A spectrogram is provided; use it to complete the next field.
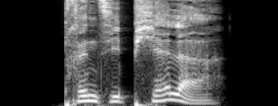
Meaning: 1. comparative degree of prinzipiell 2. inflection of prinzipiell: strong/mixed nominative masculine singular 3. inflection of prinzipiell: strong genitive/dative feminine singular
- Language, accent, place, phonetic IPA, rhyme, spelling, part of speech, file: German, Germany, Berlin, [pʁɪnt͡siˈpi̯ɛlɐ], -ɛlɐ, prinzipieller, adjective, De-prinzipieller.ogg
